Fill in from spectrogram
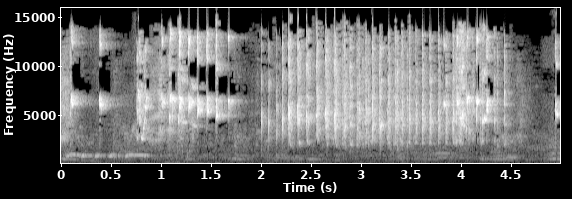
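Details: Aviary full of lovebirds, recorded live with two external microphones: continuous rapid, shrill, rattling chatter in two long loud runs, with high squeaks at the start.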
